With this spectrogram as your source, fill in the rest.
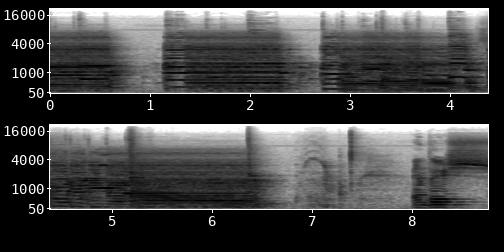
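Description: Distorted electric guitar playing the intro riff of a song in drop D tuning, with loud chord bursts in a choppy rhythm broken by short silent gaps.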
